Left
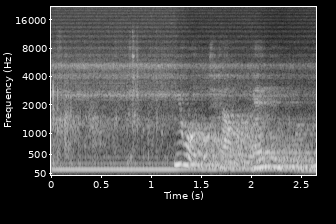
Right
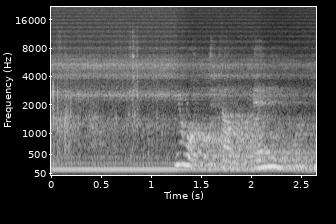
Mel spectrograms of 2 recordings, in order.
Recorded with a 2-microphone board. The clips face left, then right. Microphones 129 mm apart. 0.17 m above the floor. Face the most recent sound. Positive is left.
turn(degrees=25)  # may be behind; listen again after turning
